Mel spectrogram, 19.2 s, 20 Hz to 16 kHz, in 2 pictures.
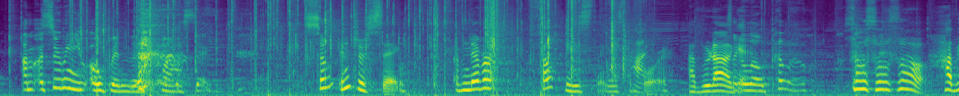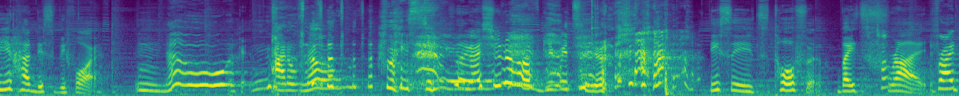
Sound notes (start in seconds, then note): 0.0 speaking in Japanese; 6.4 speaking in Japanese; 8.6 speaking in Japanese; 12.4 laughing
